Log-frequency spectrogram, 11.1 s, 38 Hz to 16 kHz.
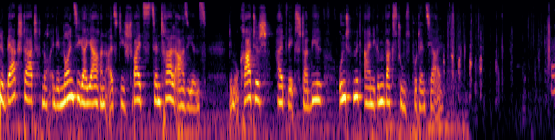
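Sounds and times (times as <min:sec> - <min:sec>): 
speech: 0:00.0 - 0:09.2
hens clucking on a rural smallholding in Kyrgyzstan: 0:08.6 - 0:10.5.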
